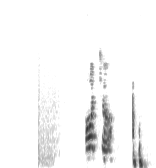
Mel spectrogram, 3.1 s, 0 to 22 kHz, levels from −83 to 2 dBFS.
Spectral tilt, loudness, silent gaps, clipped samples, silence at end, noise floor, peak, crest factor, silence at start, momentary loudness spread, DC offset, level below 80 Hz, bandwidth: -7 dB/octave; -25 LUFS; 2.45-2.63 s; under 0.1%; 0.25 s; -61 dBFS; -6 dBFS; 24 dB; 1.7 s; 8 LU; under 0.1%; -54 dBFS; 6.6 kHz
